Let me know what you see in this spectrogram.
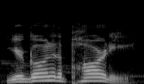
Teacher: if you say, you're going to the party with a flat tone, it's just a statement. But if you raise your voice at the end, you're going to the party, it becomes a question.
